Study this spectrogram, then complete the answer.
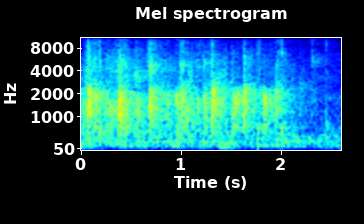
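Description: An audience gives a round of applause for two hockey goaltenders, a fairly faint, uneven patter of claps with several louder pulses, fading toward the end, with no talking over it.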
